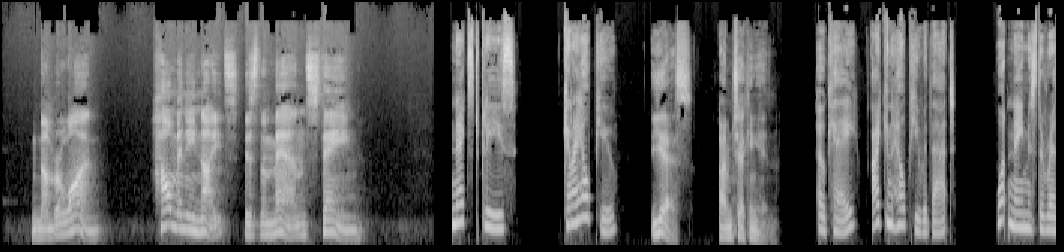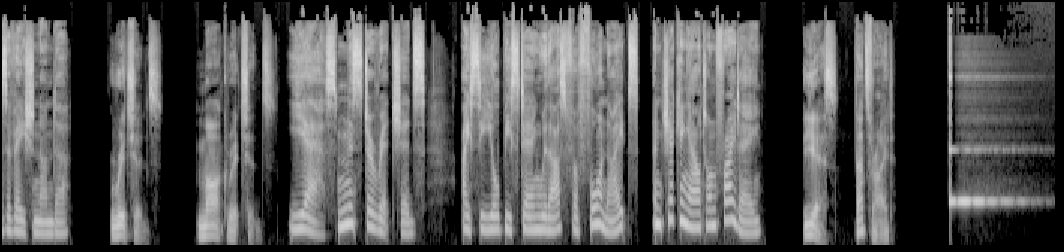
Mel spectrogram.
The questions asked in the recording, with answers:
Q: How many nights is the man staying?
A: The answer is 4.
